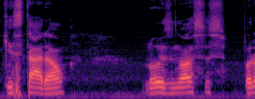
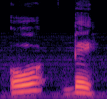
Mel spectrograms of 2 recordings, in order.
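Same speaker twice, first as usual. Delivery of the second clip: ordinary talk, nothing marked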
